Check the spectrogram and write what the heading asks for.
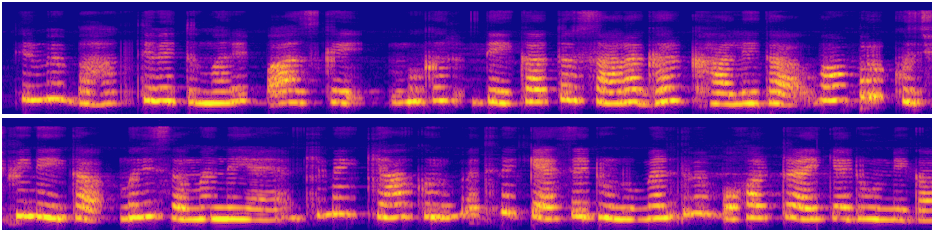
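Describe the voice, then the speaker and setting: A young woman voicing a lovesick, desperate first wife, pleading and tearful, in a fan dub role-play. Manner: pleading, tearful, high-strung.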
